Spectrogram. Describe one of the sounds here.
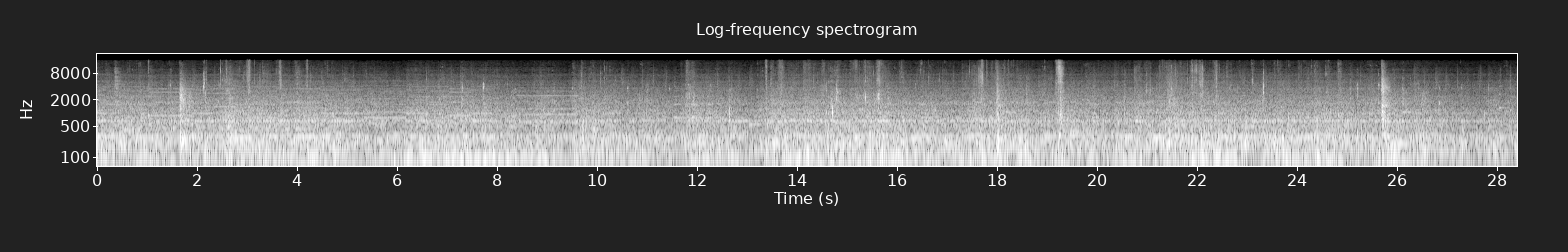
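A man chews food with his mouth close by.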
